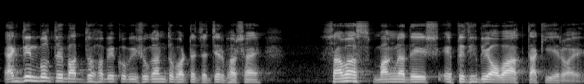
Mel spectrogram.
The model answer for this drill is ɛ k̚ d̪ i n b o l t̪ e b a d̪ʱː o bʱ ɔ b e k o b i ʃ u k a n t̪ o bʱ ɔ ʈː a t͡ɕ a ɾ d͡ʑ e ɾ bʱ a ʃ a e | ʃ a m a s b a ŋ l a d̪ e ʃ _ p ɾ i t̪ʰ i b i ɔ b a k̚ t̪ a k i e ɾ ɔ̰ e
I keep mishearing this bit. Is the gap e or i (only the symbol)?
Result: e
